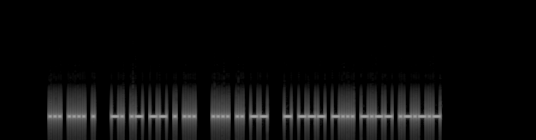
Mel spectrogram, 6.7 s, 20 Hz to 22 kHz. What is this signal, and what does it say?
Morse code, heard as a keyed tone, about 37 wpm, 700 Hz. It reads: SHE NAMES HIM TOBY.
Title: Easy Phrases 40wpm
